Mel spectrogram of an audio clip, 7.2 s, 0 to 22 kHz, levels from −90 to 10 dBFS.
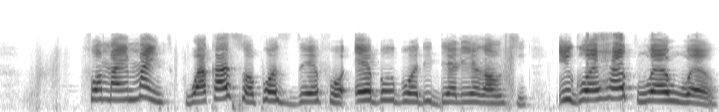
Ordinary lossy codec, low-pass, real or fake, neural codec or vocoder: none; 7.2 kHz; real; none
